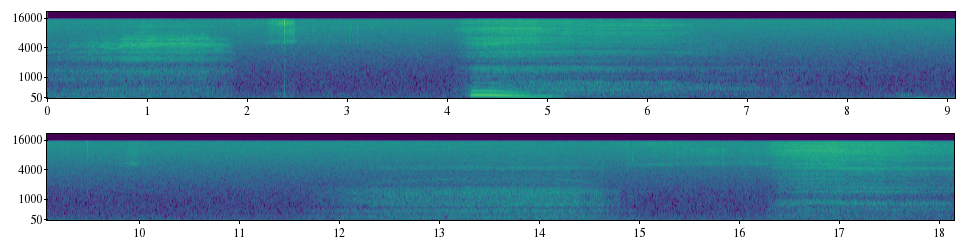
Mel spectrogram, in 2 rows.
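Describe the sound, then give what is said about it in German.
Three slow, deep breaths drawn deep into the belly and chest, airy rushes spaced a few seconds apart with quiet pauses between, soft, with no talking. “nimm dir einfach jetzt diesen Moment, um ein bisschen bewusster zu atmen, den Fokus auf deinen Atem zu lenken, mit mir gemeinsam tief in den Bauch, in den Herzraum, Brustraum zu atmen für 3 Atemzüge.”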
